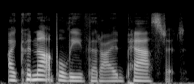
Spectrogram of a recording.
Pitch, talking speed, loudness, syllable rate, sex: 170 Hz, 280 wpm, -19 LUFS, 6.8 syllables/s, female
